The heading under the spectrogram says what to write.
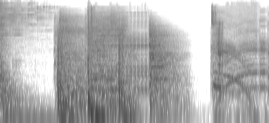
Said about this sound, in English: The intro, it's super unique. Hold on. You know what? Can we back it up just a little bit? There's like glass breaking.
